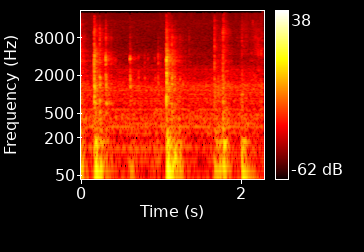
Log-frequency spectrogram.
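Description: Fingers type on a computer keyboard nearby, with uneven clusters of sharp key clacks and a few heavier thumps like a spacebar or enter key, separated by short pauses.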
